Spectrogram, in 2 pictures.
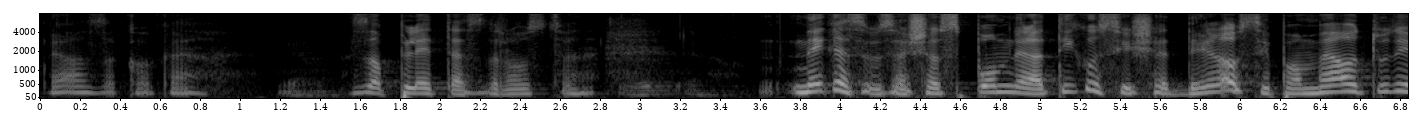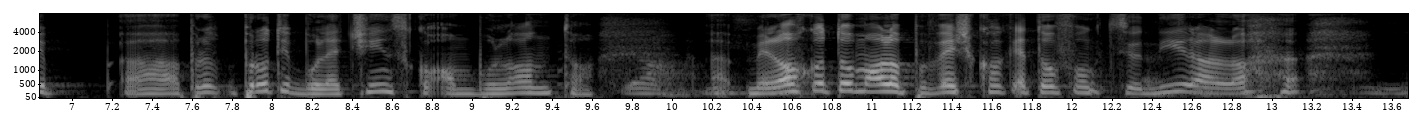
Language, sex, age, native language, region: Slovenian, female, 30-49, Slovenian, Pomurje region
